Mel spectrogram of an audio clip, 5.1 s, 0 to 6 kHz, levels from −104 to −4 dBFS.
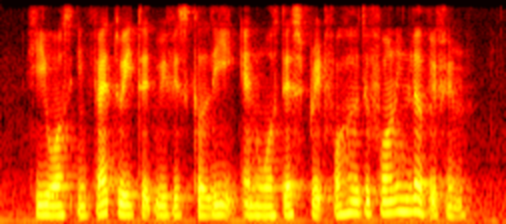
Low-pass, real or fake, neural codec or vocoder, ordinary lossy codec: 5.4 kHz; real; none; none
